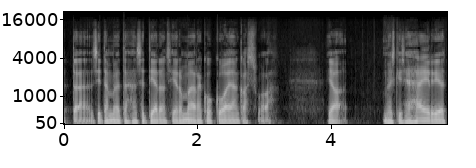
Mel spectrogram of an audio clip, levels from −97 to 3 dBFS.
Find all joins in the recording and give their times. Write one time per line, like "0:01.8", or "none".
none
